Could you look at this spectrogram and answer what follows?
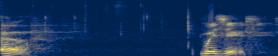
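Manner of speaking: deflated, let-down, disappointed "oh". Reacting to another speaker's podcast intro, sounding disappointed. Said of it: "you sounded so disappointed".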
